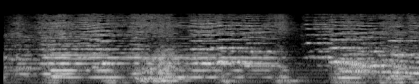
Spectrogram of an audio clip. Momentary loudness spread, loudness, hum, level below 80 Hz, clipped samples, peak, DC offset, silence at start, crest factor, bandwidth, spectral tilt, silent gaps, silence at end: 9 LU; -17 LUFS; none; -44 dBFS; under 0.1%; -2 dBFS; under 0.1%; 0.05 s; 16 dB; 11.5 kHz; -3 dB/octave; none; 0 s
